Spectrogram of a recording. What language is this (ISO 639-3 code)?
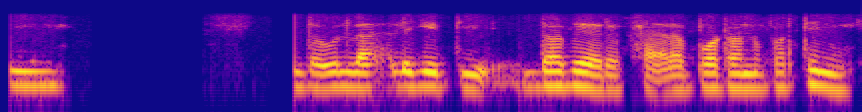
nep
